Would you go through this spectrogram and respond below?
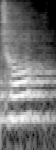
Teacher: छ का उच्चारण करते समय भी हवा तालु के पास टकरा रही है और बाहर निकल रही है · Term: तालव्य ध्वनियाँ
